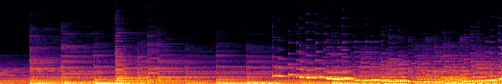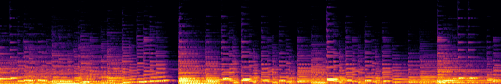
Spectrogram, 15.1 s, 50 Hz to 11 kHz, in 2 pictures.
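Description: Ravenscroft 275 virtual piano, VI Labs' sampled 9-foot concert grand, played from a keyboard. A repeating bass figure runs under a line of notes that steps downward, then climbs back up. There is a brief break about ten seconds in, then a loud chord and busier playing.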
